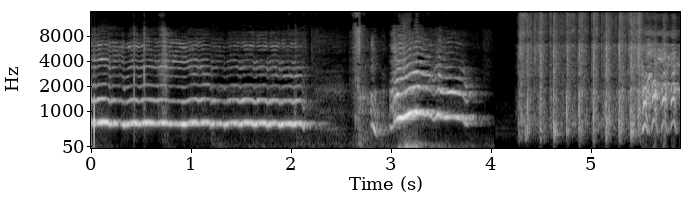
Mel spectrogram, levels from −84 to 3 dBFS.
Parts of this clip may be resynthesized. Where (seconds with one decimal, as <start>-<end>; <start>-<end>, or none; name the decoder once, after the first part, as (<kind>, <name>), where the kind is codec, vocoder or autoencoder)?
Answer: 0.0-1.2 (autoencoder, DAC-VAE)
